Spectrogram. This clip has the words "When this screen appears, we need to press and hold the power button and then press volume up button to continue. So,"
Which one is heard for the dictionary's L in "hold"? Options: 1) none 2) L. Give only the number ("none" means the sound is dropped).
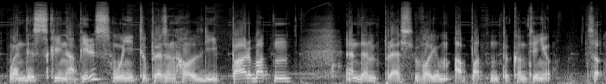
2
